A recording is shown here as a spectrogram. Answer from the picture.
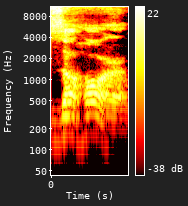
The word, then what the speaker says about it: Zahara: It's Zahara with a Z, but like Sahara.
